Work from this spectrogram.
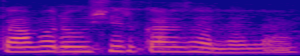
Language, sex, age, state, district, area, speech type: Marathi, female, 30-45, Maharashtra, Akola, rural, spontaneous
